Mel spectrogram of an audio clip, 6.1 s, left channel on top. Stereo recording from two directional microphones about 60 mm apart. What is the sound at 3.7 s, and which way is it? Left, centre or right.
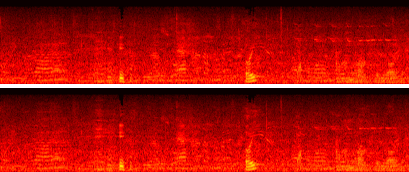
Speech, right.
